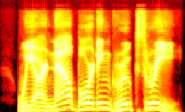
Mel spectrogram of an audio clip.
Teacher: The important words are now, boarding, group, and the number. In natural American speech, we are often reduces to we're.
